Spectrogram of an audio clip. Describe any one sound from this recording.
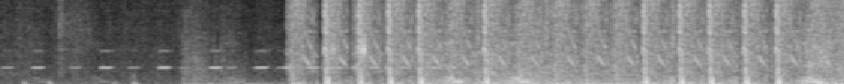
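An automatic rifle fires in a rapid burst.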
